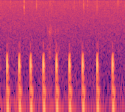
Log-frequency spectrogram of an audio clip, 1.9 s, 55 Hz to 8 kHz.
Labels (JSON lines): {"label": "biophony, knock", "recorder": "SoundTrap 300"}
